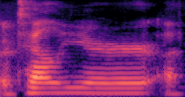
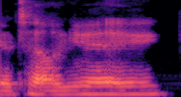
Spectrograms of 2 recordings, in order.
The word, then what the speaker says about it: Atelier: the Atelier game, the Atelier. I've heard it pronounced all different ways. I think in the Japanese you hear it as Atelier. I think the proper English pronunciation would be Atelier.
